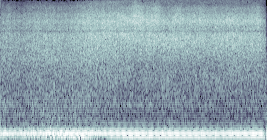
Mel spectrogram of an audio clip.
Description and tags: Imitation of distorted bass sound using mouth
